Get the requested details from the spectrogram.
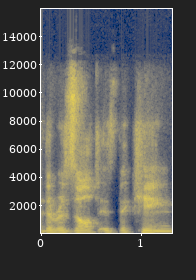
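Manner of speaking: ordinary delivery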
